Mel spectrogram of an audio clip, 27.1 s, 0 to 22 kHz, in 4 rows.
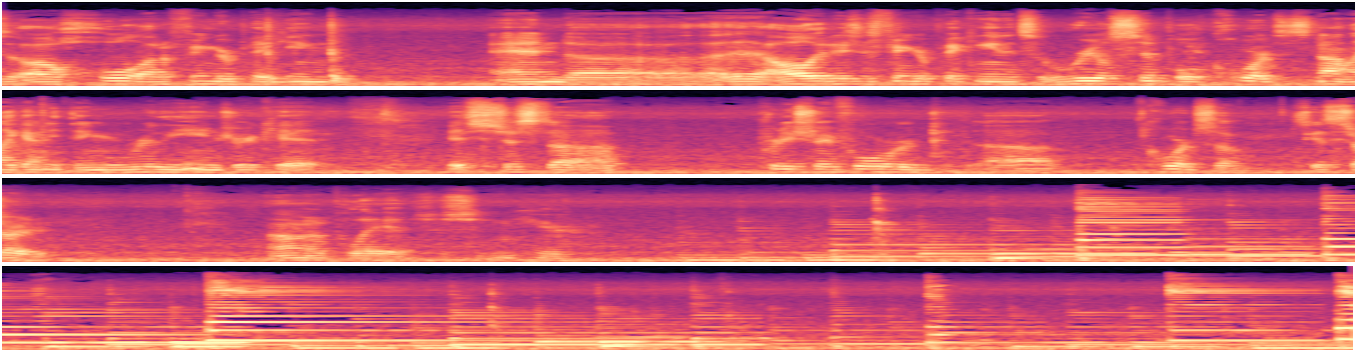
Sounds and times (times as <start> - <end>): Speech: 0.0 - 1.8, 2.4 - 8.4, 9.0 - 9.9, 10.6 - 13.8, 14.8 - 16.5.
